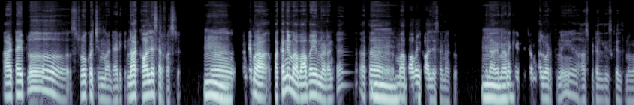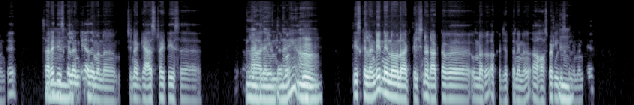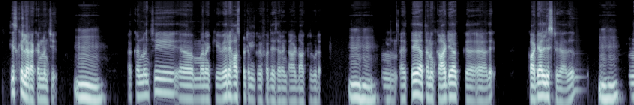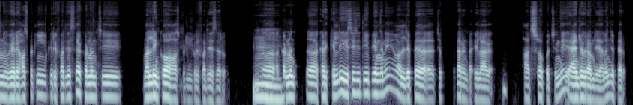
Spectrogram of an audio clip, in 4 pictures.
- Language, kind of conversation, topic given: Telugu, podcast, పాత బాధలను విడిచిపెట్టేందుకు మీరు ఎలా ప్రయత్నిస్తారు?
- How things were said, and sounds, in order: in English: "టైప్‌లో స్ట్రోక్"; in English: "డ్యాడీకి"; in English: "కాల్"; in English: "ఫస్ట్"; in English: "కాల్"; in English: "హాస్పిటల్‌కి"; in English: "గ్యాస్ట్రైటిస్"; in English: "హాస్పిటల్‌కి"; other background noise; in English: "హాస్పిటల్‌కి ప్రిఫర్"; in English: "కార్డియాక్"; in English: "కార్డియాలజిస్ట్"; in English: "హాస్పిటల్‌కి రిఫర్"; in English: "హాస్పిటల్‌కి రిఫర్"; in English: "ఈసీజీ"; in English: "హార్ట్ స్ట్రోక్"; in English: "యాంజియోగ్రామ్"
